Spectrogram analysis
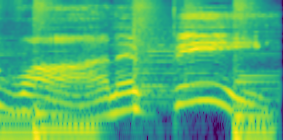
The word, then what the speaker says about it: want to be: What do you wanna be? I wanna be a police officer. I wanna be a police officer. Pronunciation tip. In natural English, want to be sounds like wanna be.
